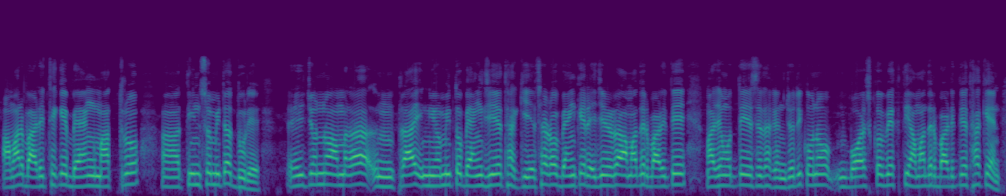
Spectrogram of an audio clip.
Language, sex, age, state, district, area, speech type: Bengali, male, 60+, West Bengal, Jhargram, rural, spontaneous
